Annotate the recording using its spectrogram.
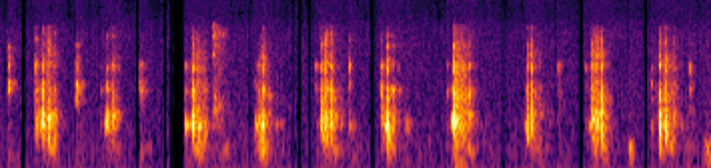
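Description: Near silence, with faint soft clicks at irregular intervals, about two a second.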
